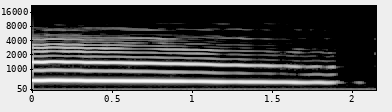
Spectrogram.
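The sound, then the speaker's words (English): A voice imitates a firework with a single sustained, rich tone that starts abruptly and slides slowly downward in pitch for about two seconds before cutting off. “No, that Thank was a firework going off in the air.”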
